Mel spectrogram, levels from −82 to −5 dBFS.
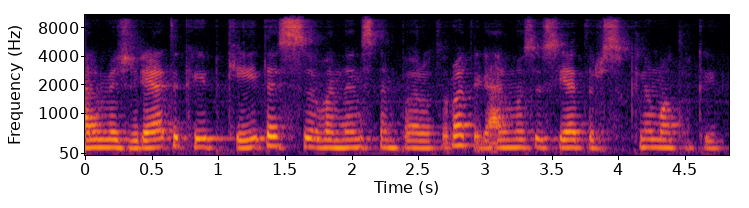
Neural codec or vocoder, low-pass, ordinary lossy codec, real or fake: autoencoder, 48 kHz, 128 numbers a frame, DAC-VAE, trained on Japanese speech; 9.9 kHz; Opus, 24 kbps; fake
